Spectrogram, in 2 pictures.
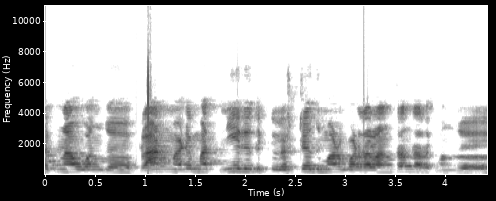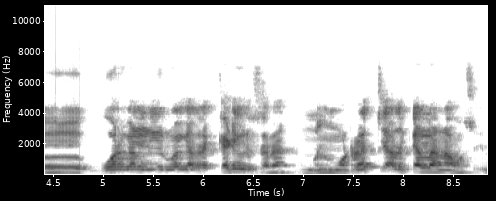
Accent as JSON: {"language": "Kannada", "town": "Hunasihalu", "region": "Karnataka", "country": "India", "tie": "born or raised there", "said": "ಹುಣಸಿಹಾಳು ಅಂತ ಒಂದು ಊರಾಗೈತೆ ನೋಡ್ರಿ ಸರ್"}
